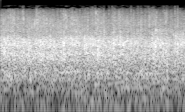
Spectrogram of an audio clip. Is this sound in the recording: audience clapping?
yes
